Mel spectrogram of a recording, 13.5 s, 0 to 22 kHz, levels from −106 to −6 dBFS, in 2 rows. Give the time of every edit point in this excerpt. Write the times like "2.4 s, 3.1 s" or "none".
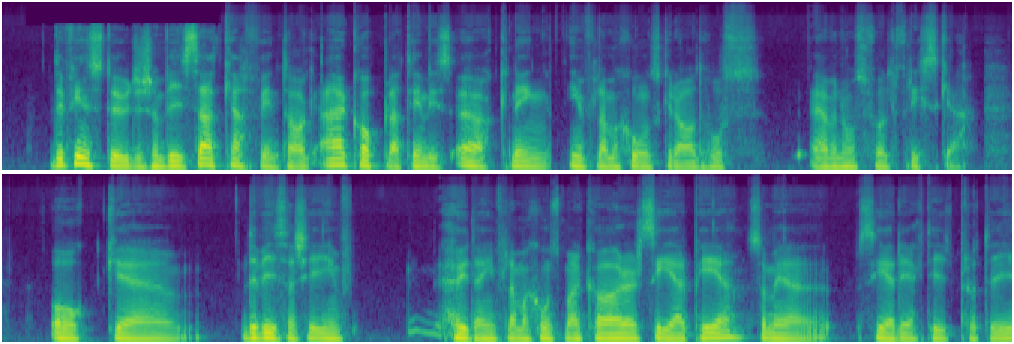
3.6 s, 6.5 s, 11.0 s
